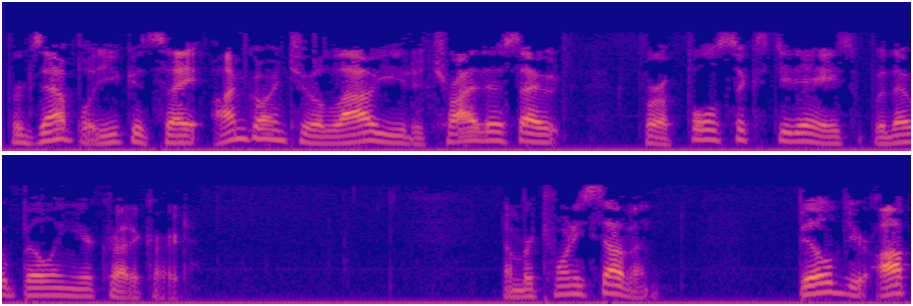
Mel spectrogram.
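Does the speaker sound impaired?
No.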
